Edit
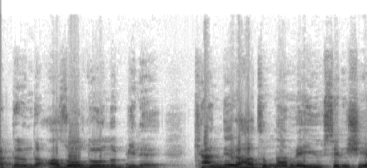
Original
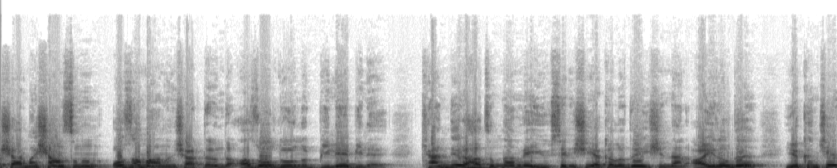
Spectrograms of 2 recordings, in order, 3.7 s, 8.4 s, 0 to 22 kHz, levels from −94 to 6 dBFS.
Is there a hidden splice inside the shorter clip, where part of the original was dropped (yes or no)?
yes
